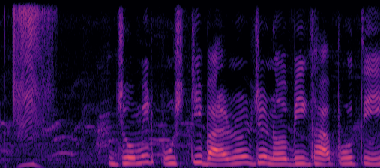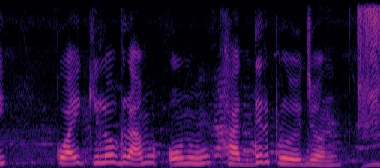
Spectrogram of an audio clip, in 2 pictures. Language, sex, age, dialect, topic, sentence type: Bengali, female, 60-100, Rajbangshi, agriculture, question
